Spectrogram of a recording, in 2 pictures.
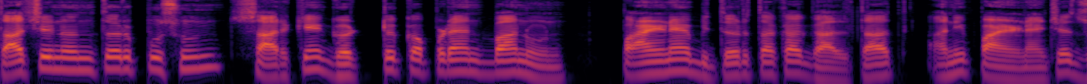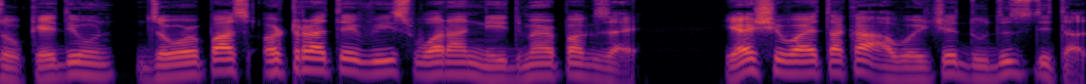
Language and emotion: Goan Konkani, neutral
